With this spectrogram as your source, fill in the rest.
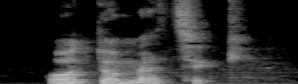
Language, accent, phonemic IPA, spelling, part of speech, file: French, Canada, /o.tɔ.ma.tik/, automatiques, adjective, LL-Q150 (fra)-automatiques.wav
- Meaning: plural of automatique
